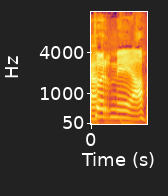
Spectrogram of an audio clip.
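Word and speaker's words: Övertorneå: che credo si pronuncia Ovortenea. – Ovortornea.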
